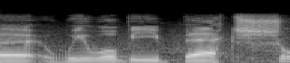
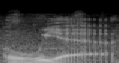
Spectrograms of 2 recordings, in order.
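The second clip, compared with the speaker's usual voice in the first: put-on deep, low bass voice; 5 semitones lower, 9 dB quieter than usual. Joking during race commentary about pushing a bass button: deep bass voice. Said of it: "I just push the bass button in my voice".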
